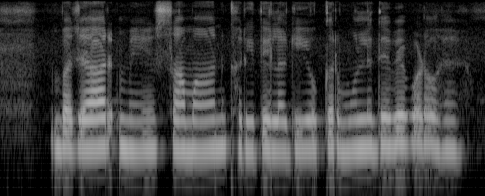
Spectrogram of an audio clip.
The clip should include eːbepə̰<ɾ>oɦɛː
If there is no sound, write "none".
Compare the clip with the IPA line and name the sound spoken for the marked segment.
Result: ɽ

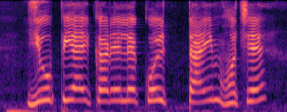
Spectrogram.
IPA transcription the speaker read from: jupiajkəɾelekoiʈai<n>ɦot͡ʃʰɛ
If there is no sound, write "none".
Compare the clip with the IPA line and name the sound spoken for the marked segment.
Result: m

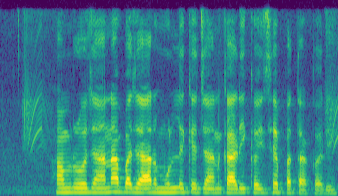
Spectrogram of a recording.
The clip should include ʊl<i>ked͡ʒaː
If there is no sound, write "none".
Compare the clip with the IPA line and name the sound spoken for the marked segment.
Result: j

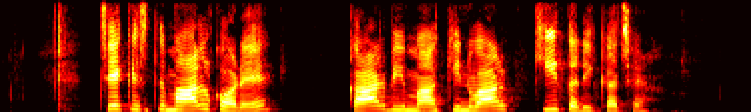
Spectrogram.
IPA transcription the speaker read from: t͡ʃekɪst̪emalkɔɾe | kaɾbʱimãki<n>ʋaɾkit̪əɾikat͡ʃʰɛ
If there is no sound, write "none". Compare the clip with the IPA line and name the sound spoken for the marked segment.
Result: n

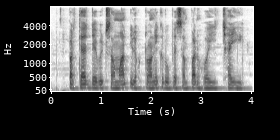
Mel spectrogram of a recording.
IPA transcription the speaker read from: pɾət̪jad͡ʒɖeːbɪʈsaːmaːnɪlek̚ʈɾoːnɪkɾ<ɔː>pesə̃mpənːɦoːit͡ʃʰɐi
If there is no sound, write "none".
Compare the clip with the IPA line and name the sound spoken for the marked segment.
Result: uː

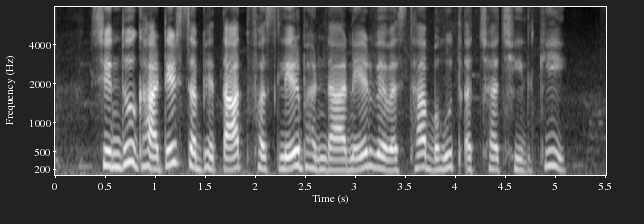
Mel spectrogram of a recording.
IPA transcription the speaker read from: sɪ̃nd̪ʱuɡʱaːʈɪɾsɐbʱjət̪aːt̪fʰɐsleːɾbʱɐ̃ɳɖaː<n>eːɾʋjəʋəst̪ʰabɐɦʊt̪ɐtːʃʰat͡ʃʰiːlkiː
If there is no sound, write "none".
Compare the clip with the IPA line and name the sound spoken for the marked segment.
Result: n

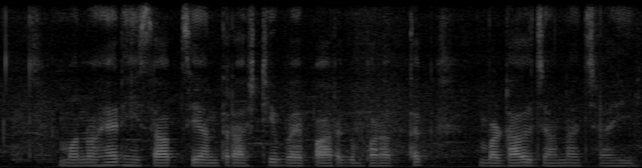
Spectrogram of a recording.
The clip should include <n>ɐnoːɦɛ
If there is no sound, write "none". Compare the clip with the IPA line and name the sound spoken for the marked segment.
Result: m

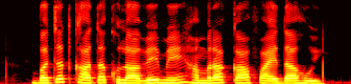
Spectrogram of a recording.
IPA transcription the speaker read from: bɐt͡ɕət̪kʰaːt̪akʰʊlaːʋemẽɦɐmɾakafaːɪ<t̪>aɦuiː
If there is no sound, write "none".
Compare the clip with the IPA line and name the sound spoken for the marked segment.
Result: d̪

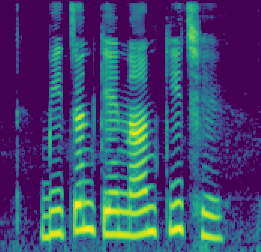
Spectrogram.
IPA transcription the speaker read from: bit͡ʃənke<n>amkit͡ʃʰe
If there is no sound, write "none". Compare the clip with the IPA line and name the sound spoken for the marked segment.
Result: n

